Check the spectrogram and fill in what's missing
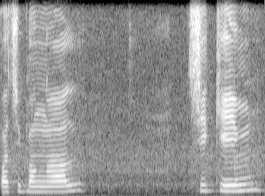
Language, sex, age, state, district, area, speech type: Nepali, female, 60+, West Bengal, Jalpaiguri, rural, spontaneous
